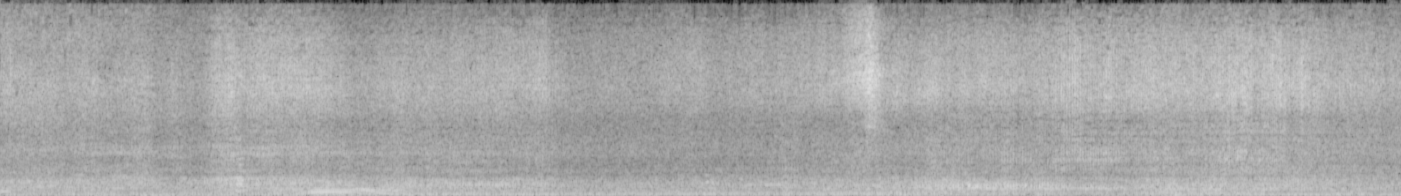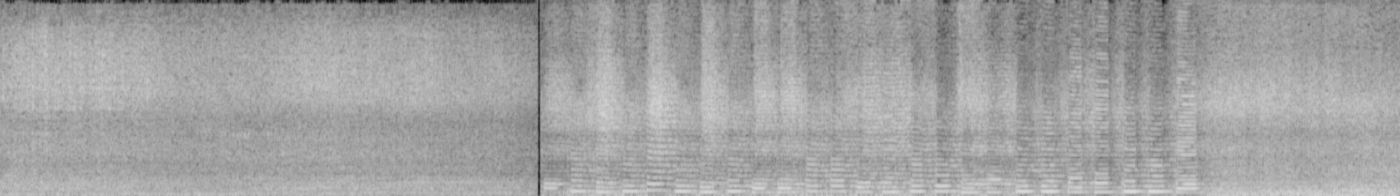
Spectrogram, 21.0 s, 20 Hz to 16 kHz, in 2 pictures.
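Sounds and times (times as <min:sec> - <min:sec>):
tyre and road noise: 0:00.0 - 0:21.0
vehicle engine running: 0:14.6 - 0:21.0.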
